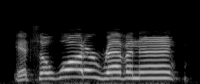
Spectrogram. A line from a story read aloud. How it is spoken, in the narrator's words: Chrissy shouts at Jack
